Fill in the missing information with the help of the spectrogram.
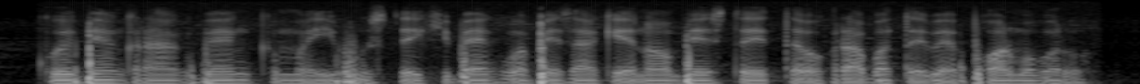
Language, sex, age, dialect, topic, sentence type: Maithili, male, 18-24, Angika, banking, question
